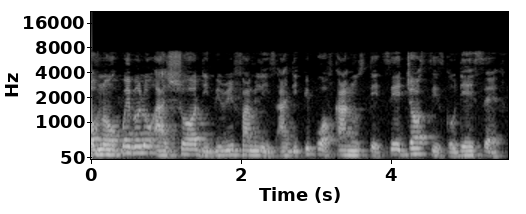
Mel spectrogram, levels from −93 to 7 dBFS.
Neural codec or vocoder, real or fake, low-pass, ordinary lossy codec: vocoder, 44.1 kHz, 128 mel bands every 512 samples, BigVGAN v2; fake; 7.2 kHz; none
